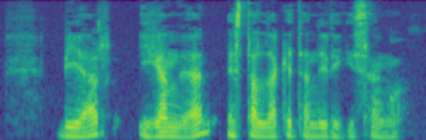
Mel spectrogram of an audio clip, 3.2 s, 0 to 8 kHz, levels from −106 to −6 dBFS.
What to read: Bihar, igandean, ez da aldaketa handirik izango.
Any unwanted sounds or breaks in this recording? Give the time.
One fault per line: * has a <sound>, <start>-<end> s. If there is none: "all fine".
all fine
